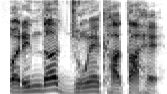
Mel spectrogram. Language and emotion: Urdu, neutral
